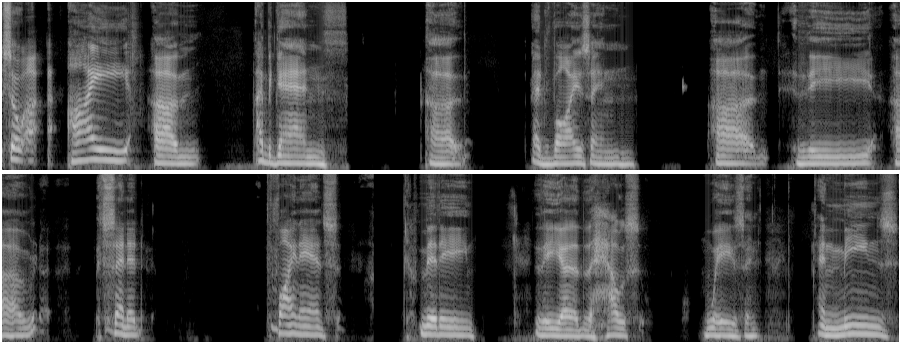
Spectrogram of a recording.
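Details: Adult man with a sometimes noticeable stuttering that varies in severity; described by the host as a pretty strong stutter; stuttering.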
